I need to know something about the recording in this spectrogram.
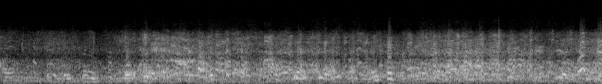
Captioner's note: audience laughter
